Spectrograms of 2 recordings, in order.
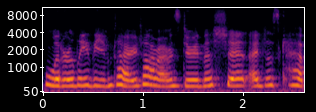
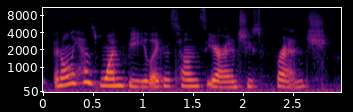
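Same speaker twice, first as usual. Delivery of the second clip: ordinary talk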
